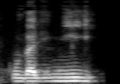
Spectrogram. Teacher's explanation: só que é um i longo, é Kundalini, é um i longo, entende? É um i longo, porque é aquela a fonética nacional, aquela barra em cima do i.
